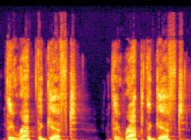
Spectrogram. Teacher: You can almost hear that ed go away at the end of the word when you say it quickly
